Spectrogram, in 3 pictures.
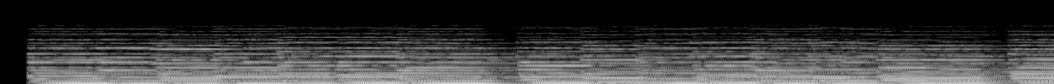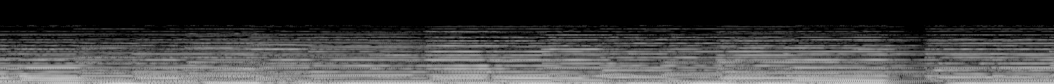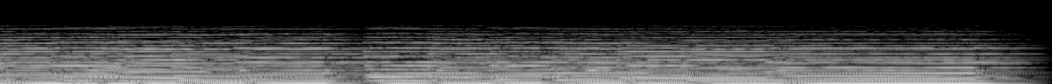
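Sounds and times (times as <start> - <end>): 
pipe organ backing: 0.3 - 31.5.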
